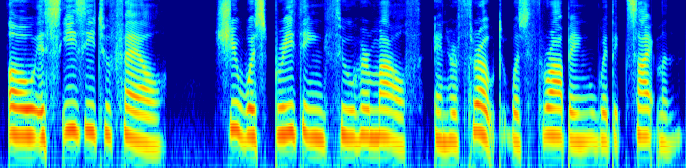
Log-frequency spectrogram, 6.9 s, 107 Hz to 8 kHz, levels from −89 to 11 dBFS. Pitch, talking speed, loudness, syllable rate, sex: 235 Hz, 155 wpm, -18 LUFS, 3.9 syllables/s, female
